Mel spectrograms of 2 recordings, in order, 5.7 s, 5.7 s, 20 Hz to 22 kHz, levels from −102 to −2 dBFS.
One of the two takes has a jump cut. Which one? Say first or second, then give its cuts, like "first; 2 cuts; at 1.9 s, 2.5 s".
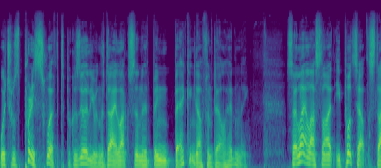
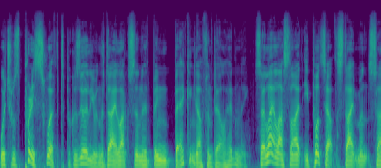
second; 1 cut; at 3.8 s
